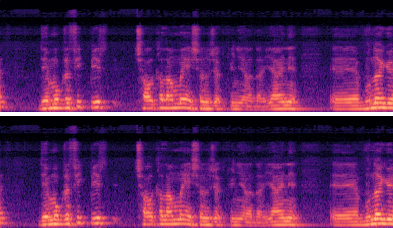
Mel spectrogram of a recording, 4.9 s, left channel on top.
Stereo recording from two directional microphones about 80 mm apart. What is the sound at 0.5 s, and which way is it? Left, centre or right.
A man's voice, left.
